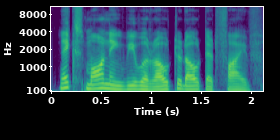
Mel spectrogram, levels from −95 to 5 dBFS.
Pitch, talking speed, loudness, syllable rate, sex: 140 Hz, 225 wpm, -16 LUFS, 5.7 syllables/s, male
